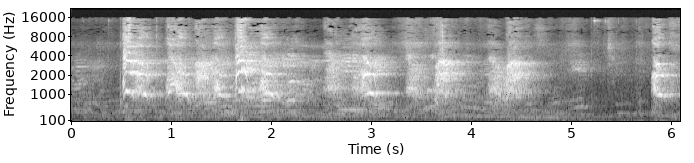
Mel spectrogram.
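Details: Chihuahua at a meetup with other chihuahuas and their owners, greeting a new chihuahua: rapid, high-pitched yapping barks in dense runs, pausing near the end, then one more bark, with voices in the background.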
